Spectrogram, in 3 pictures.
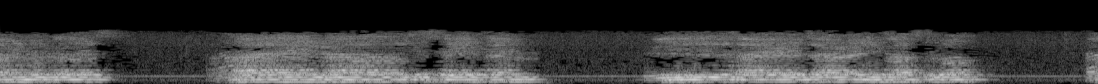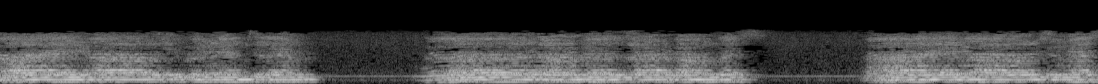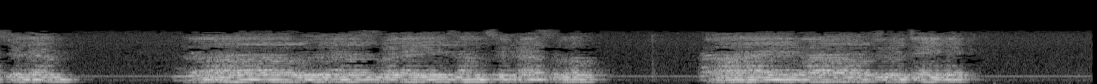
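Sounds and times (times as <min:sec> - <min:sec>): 
end chant: 0:00.0 - 0:01.3, 0:02.0 - 0:05.5, 0:06.4 - 0:10.0, 0:10.8 - 0:14.3, 0:15.1 - 0:18.7, 0:19.6 - 0:22.8, 0:23.7 - 0:28.1, 0:28.9 - 0:31.8.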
